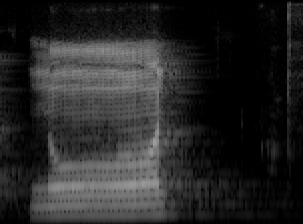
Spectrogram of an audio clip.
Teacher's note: মাখরাজ জিহ্বার আগা তার বরাবর উপরে তালুর সঙ্গে লাগাইয়া উচ্চারিত হয় নুন।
